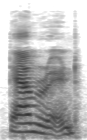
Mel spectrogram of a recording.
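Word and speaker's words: tamarind: में कहते हैं टमर टमर यहां पर ए प्रोनाउंस नहीं होगा टमर इमली शिमला मिर्च को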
